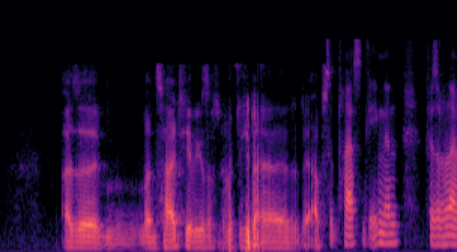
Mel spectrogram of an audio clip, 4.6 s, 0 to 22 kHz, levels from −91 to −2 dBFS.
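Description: From 2.23 to 2.64 s there's a patch of bit errors on an ADPCM link: pops and rough, gritty bursts with little jumps in level. Each flipped bit, at a rate of around one and a half percent, throws off the decoder's step size and predictor, so the damage rings on for a few milliseconds. Behind it, the G.722 wideband coding still comes through clear.

Then from 3.26 s to the end the speech runs 1.5 times too fast, with pitch up about seven semitones and the voice sounding high and hurried. It's likely a section at the wrong speed, played back against a mismatched clock.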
